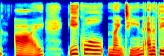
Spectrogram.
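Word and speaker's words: 愛: So, A is 1 and I is the ninth letter.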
